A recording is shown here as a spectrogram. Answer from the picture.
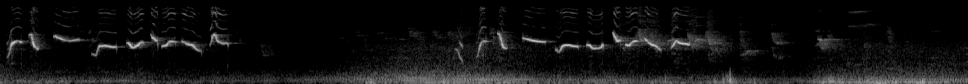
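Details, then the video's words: Flores crested white-eye singing to excite other birds: two bursts of rapid, ringing whistled notes with steep up-and-down slurs, separated and followed by low rumbling background noise. "Opior Jambul flores Gacor Bikin Emosi Burung Yang Dengar Pasti Langsung Ribut"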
